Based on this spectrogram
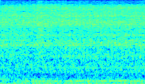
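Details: Smooth, steady idle on a Hyundai Tucson after a crank/no-start complaint was traced to a faulty key remote; even hum with no knocks or misses.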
